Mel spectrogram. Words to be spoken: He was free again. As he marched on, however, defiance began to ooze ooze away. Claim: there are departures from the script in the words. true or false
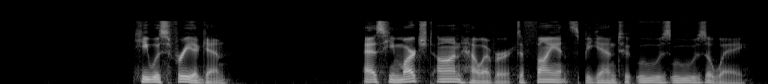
false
